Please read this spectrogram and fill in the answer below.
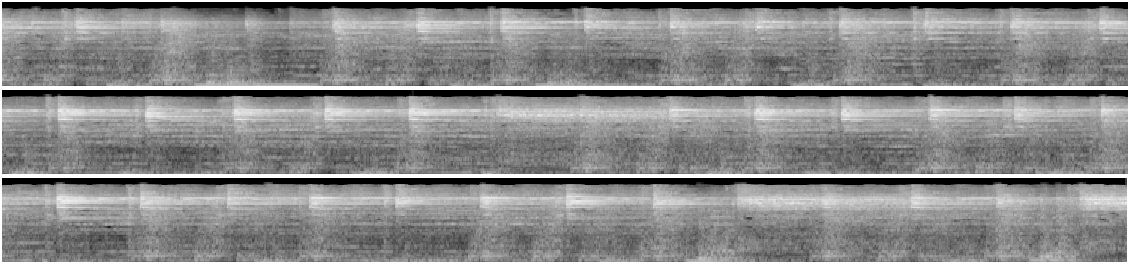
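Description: A PDP drum kit played along with a recorded Hindi film song, keeping a steady, even beat with bright cymbal work over bass-drum pulses.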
